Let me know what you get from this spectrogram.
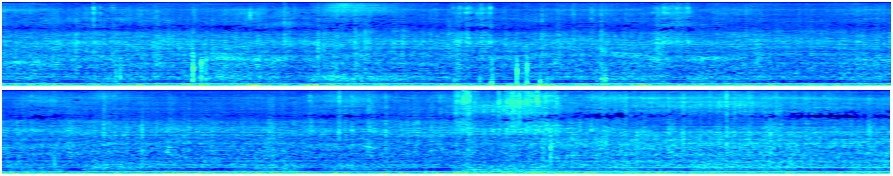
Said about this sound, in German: Einmal nur gedreht und schon geht hier der Punk ab. Und es fängt an überzukochen. Da ist doch ein Schuss zu viel Wasser, glaube ich, drin.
